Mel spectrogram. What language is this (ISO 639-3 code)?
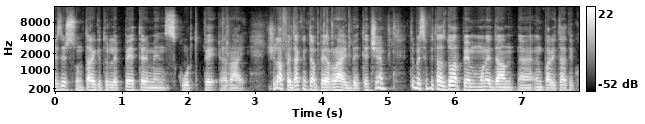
ron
